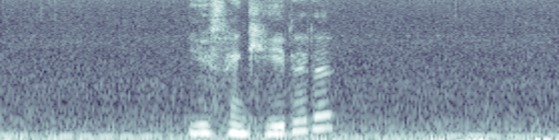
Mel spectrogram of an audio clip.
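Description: A woman answers in a strained, hesitant voice.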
